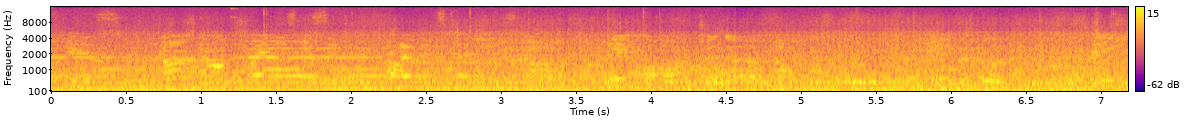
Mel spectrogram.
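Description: A crowd of people chatter outdoors.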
